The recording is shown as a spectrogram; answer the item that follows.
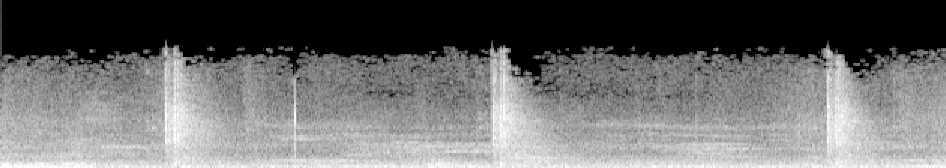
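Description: A camera taking photos: three short, sharp shutter-and-flash clicks about two seconds apart, over faint room chatter.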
